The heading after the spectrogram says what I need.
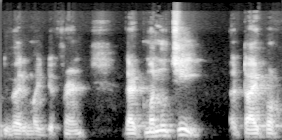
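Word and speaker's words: Manucci: Because she says that the name seems to be Italian, and in Italy or Italian language, double C is pronounced as cha sound, as we have some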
